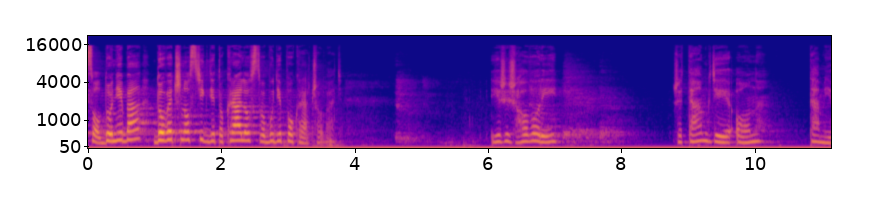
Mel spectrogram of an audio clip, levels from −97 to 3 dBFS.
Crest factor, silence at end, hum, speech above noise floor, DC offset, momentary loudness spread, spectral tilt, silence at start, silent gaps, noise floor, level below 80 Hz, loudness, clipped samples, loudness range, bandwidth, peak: 24 dB; 0 s; none; 47 dB; 1%; 20 LU; -4 dB/octave; 0 s; none; -72 dBFS; -62 dBFS; -25 LUFS; under 0.1%; 14 LU; 15.5 kHz; -4 dBFS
